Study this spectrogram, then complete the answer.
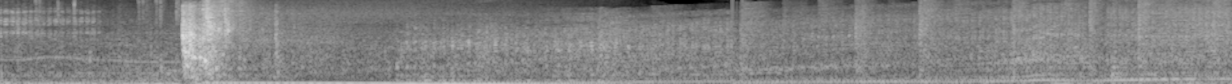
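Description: A tiger lets out a low, drawn-out groan.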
